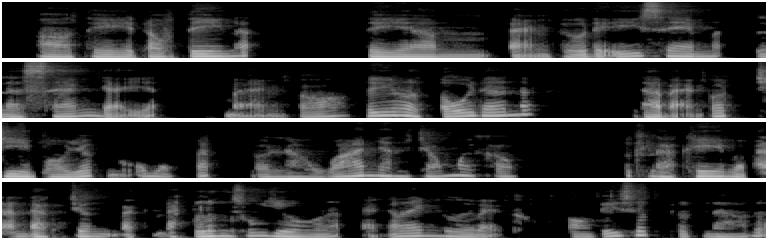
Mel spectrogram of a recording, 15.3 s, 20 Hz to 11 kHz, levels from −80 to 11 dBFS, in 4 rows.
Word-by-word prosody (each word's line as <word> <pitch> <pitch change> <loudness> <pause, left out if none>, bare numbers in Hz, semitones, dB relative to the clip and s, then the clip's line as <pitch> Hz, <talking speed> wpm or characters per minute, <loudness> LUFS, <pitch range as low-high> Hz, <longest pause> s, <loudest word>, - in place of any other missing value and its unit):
Ờ, 115 -2 +1
thì 120 -2 +2
đầu 125 -1 +3
tiên 145 0 +6
đó, - - 0 0.6
thì, 125 -2 +4
ờ, 115 -1 +3 0.4
bạn 125 -4 -1
thử 115 -2 +1
để 120 - +1
ý 145 +6 +2
xem 150 -5 +1
á 155 - -6
là 120 -1 -1
sáng 150 +8 0
dậy - - -1
á, - - -2 0.3
bạn - - -5
có 135 +7 -3
thứ 180 - +4
nhất 200 +1 +5
là 180 - +5
tối 155 +6 +4
đến 190 +3 +3
á, 250 - 0 0.6
là - - +4
bạn - - -2
có 160 - +2
chìm 140 -3 +5
vào 115 - +1
giấc 160 - +1
ngủ 215 -7 -8
một 135 -3 -5
cách, 175 - -3 0.2
gọi 115 -1 -4
là, 115 -1 -4
quá 140 +7 +4
nhanh 170 -5 +2
chóng 145 +6 -2
hay 190 - +1
không. 140 -2 -7 0.5
Tức - - -10
là 125 -4 0
khi 145 -1 +5
mà 130 - +2
bạn 135 - -1
đã 130 -2 +5
đặt - - -18
chân 140 -2 +1
đặt 120 - -2
đặt 120 - -6
lưng 150 +2 +7
xuống 175 -1 -1
giường 130 -4 +4
đó, 145 - -3
bạn - - -8
có 130 - -1
thấy 160 +2 +3
người 145 -6 0
bạn 115 - -4
không - - -18
còn 130 -1 -5
tí 160 +4 +2
sức 220 +3 0
lực 140 -1 -7
nào 125 +1 -3
đó, - - -2
140 Hz, 265 wpm, -24 LUFS, 125-160 Hz, 0.6 s, lưng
